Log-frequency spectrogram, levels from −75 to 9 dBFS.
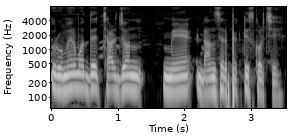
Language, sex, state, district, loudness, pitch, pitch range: Bengali, male, Assam, Hailakandi, -18 LUFS, 140 Hz, 130-145 Hz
